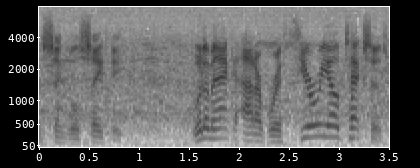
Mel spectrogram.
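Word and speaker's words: Refugio: safety woodamack out of refurio Texas probably one of the more mispronounced of Texas cities because of its failing r-e-f-u-g-i-o very high kid going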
